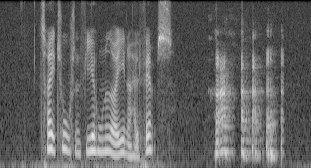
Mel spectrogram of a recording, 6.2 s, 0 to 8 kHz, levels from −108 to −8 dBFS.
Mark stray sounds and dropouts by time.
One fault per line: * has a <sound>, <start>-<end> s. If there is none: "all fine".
* has a laugh, 4.2-5.7 s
